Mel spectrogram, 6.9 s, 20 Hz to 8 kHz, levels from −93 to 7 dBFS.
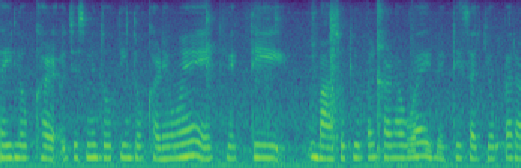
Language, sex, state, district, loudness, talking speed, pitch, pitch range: Hindi, female, Chhattisgarh, Balrampur, -17 LUFS, 175 wpm, 210 Hz, 200-220 Hz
